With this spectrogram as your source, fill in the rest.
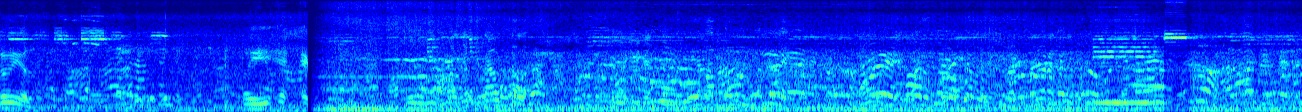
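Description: A crowd of men talks and shouts loudly nearby, outdoors.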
